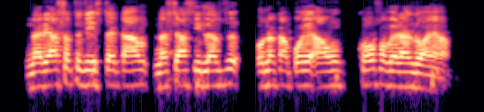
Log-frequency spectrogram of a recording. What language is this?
Sindhi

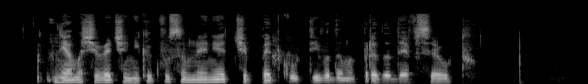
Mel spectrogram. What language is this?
Bulgarian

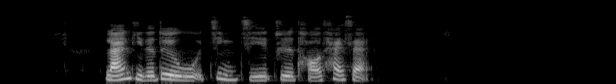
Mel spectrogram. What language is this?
Chinese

